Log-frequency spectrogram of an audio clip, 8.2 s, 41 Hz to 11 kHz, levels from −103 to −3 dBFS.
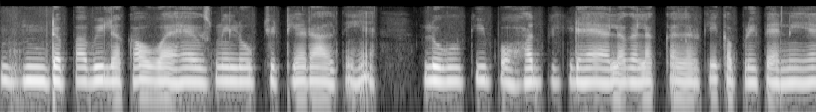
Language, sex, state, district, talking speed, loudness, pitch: Hindi, female, Maharashtra, Mumbai Suburban, 175 wpm, -19 LUFS, 185 Hz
